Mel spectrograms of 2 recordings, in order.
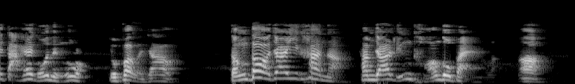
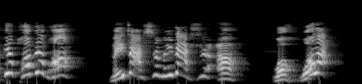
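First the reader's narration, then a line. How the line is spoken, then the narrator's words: Shouting. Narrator (Chinese): 他一嚷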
